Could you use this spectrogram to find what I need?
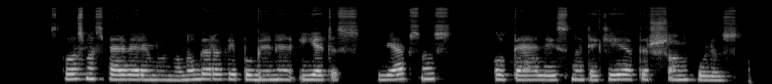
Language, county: Lithuanian, Kaunas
